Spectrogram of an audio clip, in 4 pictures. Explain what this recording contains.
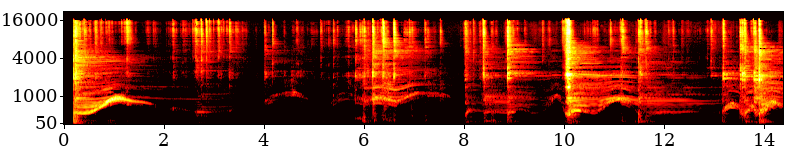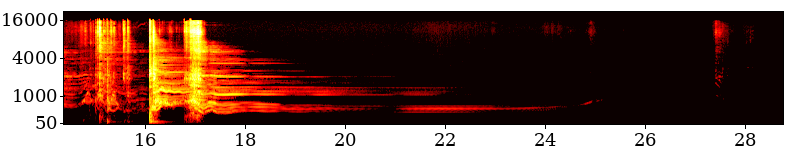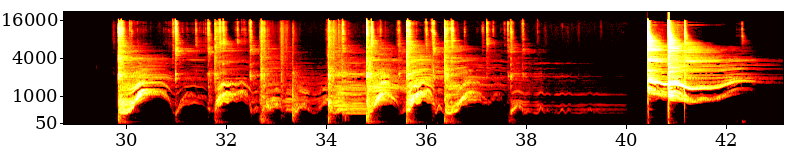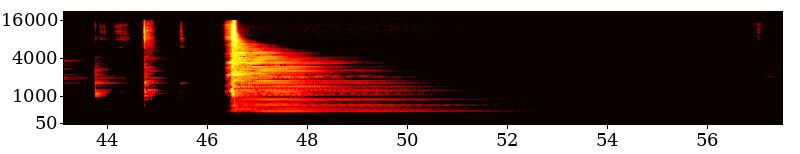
Two Man Saw - Manipulations 1
1.5 meter long crosscut two-man saw with wooden handles being bent, scratched or dropped using various tail alterations and manipulations. Occasional disturbance in the left channel due to unexpected recording equipment issues.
